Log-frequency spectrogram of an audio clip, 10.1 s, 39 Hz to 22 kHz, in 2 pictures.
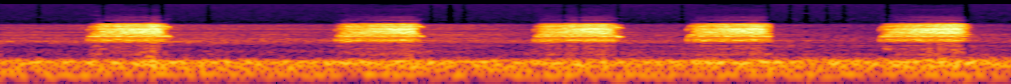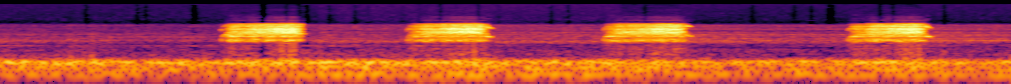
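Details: Owl stashing a rat at 1:41 AM, 21 August 2015, keeps up a string of ten short, raspy screeches, roughly one per second with a brief gap midway, above a low steady hum.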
